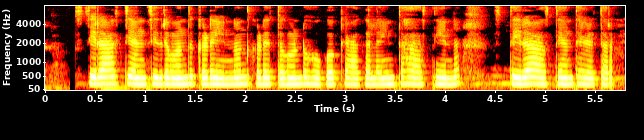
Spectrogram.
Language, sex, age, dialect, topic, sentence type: Kannada, female, 60-100, Central, banking, statement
